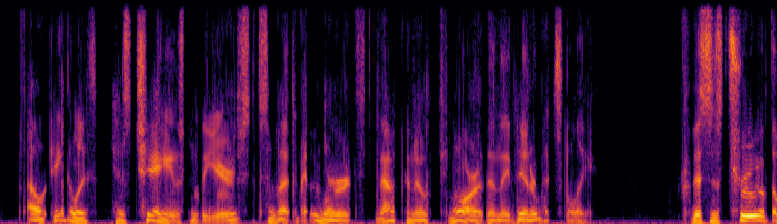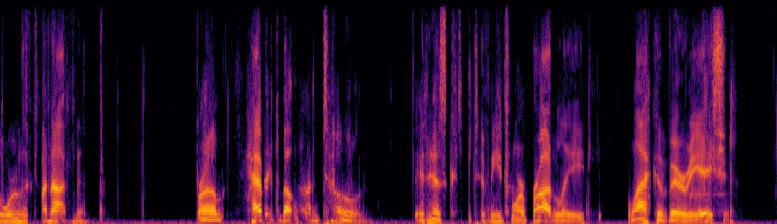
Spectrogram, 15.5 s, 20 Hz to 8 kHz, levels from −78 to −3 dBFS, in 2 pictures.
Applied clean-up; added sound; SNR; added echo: neural diffusion model UNIVERSE++.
